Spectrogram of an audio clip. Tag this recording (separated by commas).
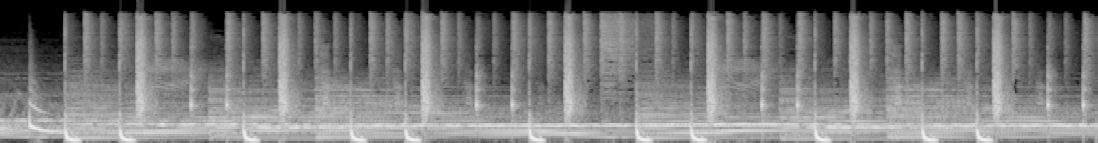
Music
